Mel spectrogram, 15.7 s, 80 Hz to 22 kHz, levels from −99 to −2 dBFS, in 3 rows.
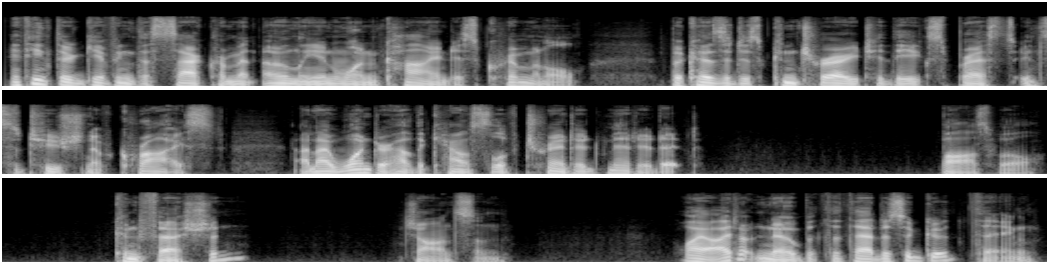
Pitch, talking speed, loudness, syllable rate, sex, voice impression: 90 Hz, 170 wpm, -22 LUFS, 5.9 syllables/s, male, masculine, adult-like, thick, tensed, powerful, clear, cool, intellectual, sincere, calm, slightly mature, friendly, wild, lively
